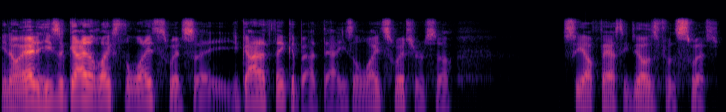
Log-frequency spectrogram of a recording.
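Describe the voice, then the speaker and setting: A male play-by-play commentator with a slightly higher voice who keeps up a chatty, excited flow, hyping each move and bantering with his partner. He calls the game in a relaxed, casual way. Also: normal speed. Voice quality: deep radio voice. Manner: chatty, hyped, talks to co-host.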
